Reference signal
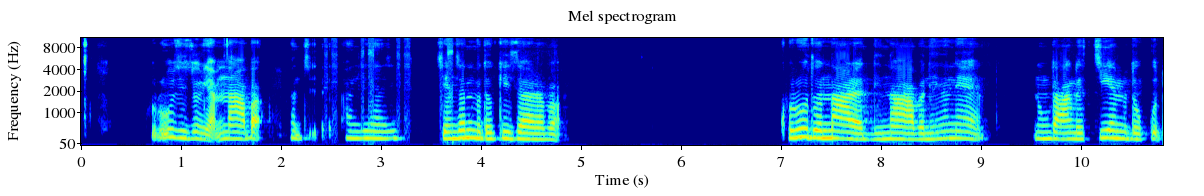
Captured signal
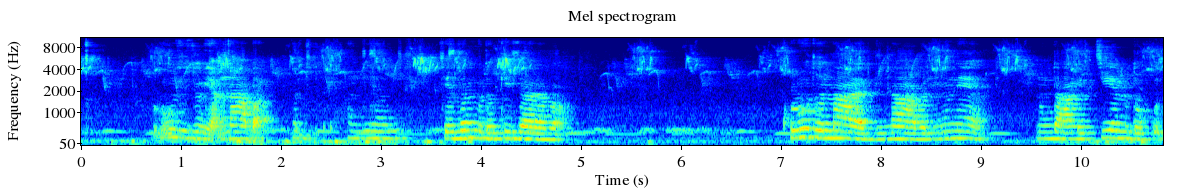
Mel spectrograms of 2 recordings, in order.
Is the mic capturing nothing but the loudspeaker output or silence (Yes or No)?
Yes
